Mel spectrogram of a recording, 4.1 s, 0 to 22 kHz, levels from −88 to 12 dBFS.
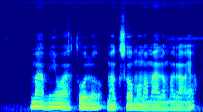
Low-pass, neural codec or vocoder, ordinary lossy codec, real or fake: none; none; none; real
